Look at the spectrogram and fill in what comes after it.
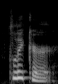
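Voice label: "flicker", 英単語 発音; flíkə r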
